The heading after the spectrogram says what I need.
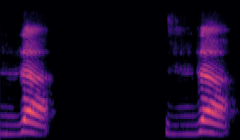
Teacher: Both upper and lower incisors, and we make a buzzing sound, a vibrating sound for this za letter as well, right? So when we place a fatha on letter za, we make this buzzing and vibrating sound, and we say z, z, right?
